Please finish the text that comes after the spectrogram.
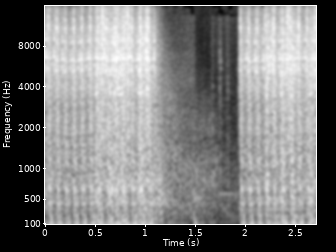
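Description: Rapid, loud shotgun blasts in the Free Fire video game: a dense run of shots, a brief pause with a low boom, then more bursts of gunfire.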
